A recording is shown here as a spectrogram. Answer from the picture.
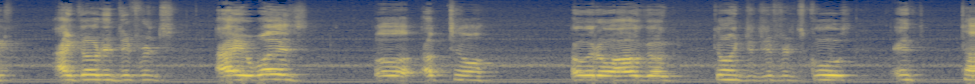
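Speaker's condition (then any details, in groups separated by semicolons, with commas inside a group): Cerebral palsy; from birth, uses wheelchair, tight hands; age 32, uses voice activated software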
